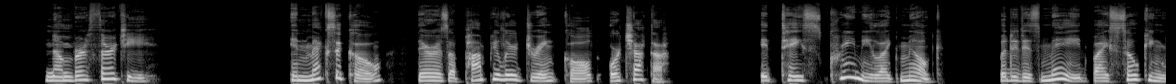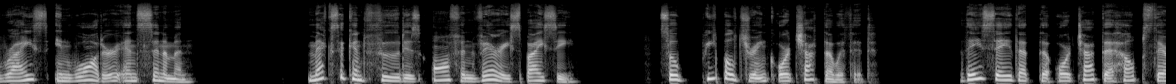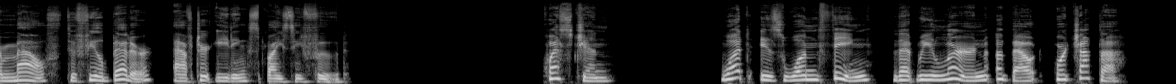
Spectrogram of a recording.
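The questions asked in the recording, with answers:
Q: What is one thing that we learn about horchata?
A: It is made by soaking rice in water and cinnamon (people drink it with spicy food).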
